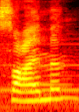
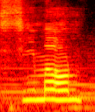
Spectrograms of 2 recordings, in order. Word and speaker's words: Simone: I know it's pronounced Simon. It looks like it should be Simon, but it is Simone.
